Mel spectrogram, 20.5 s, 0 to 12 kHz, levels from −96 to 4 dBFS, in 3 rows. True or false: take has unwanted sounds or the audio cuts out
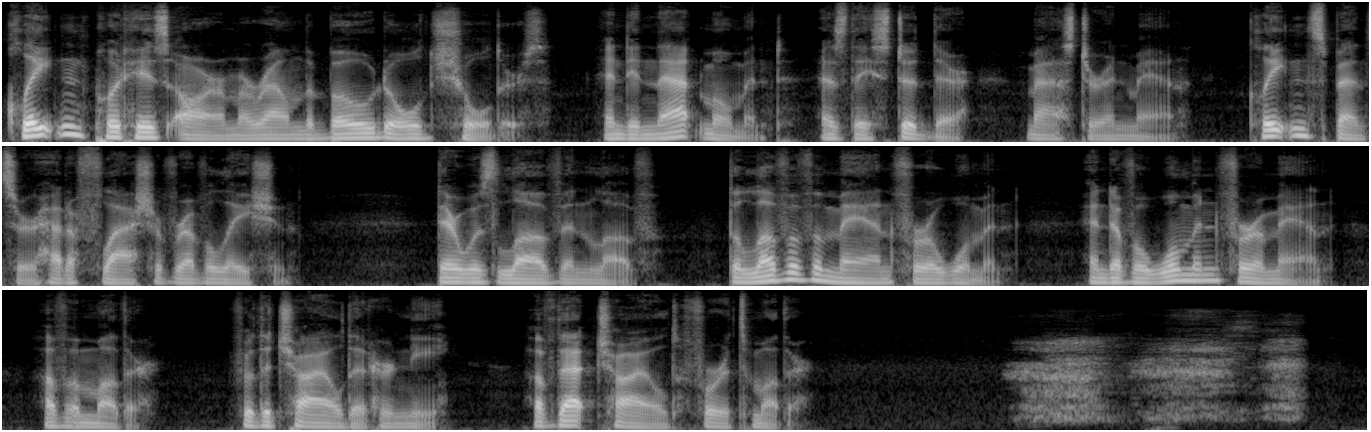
true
